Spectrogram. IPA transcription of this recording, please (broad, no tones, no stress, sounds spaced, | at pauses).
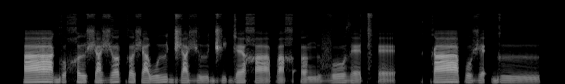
aː ɡ u χ ɯ ʃ a ʒ ʌ k ʌ ʃ a w ɯ d͡ʒ a ʒ ɯ d͡ʒ i ɡ ɛ χ aː p a χ ʔ ʌ ŋ ɯ v o ð ɛ t͡sʼ ɛ | k aː p o ʒ ɛ ʔ ɡ ɯː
